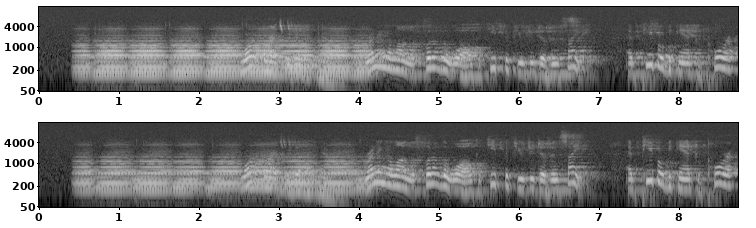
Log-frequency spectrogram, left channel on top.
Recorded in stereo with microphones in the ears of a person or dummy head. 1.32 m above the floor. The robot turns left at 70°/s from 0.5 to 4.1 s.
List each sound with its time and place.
2.5 s a woman speaking: 80° left, 4 m; by 8.7 s 35° right, 4 m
